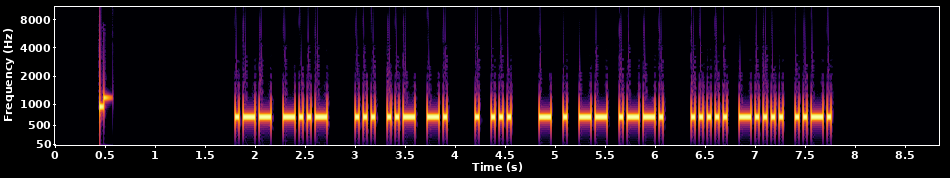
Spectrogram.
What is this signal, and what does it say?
Morse code, heard as a keyed tone, about 30 wpm, 700 Hz. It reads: WX SUN ES TEMP 56F
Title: Practice QSO - Exchange 2 - Info - 30wpm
